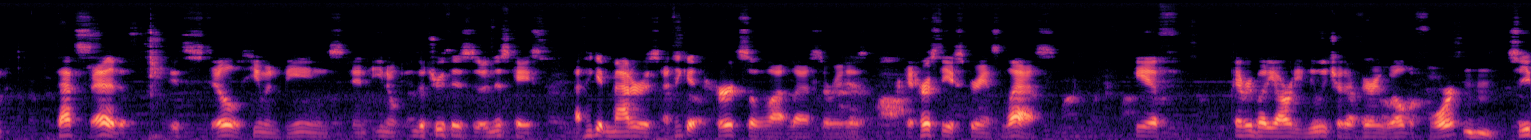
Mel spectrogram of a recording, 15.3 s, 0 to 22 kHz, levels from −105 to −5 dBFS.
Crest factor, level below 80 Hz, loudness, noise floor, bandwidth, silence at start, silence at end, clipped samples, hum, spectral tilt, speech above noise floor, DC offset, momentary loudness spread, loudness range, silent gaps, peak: 24 dB; -80 dBFS; -32 LUFS; -76 dBFS; 13.5 kHz; 0.6 s; 0 s; under 0.1%; none; -3.5 dB/octave; 44 dB; under 0.1%; 16 LU; 5 LU; none; -10 dBFS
